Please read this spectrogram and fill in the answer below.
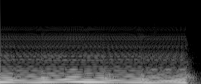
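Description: Yamaha TG77 FM tone generator playing a line of low notes on a buzzy, supersaw-like patch: three sawtooth operators detuned against each other with phase sync off. The pitch steps to a new note every half second or so, and the sound cuts off sharply just before the end.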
